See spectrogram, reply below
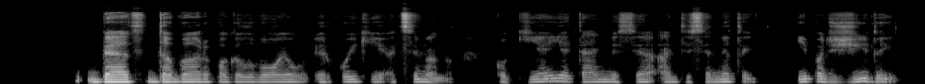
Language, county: Lithuanian, Alytus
